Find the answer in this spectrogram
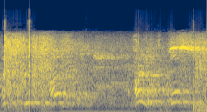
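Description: Strikes landing on Muay Thai pads: a sharp smack at the start, another about a second and a half in and one at the end, each followed by a short vocal shout.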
